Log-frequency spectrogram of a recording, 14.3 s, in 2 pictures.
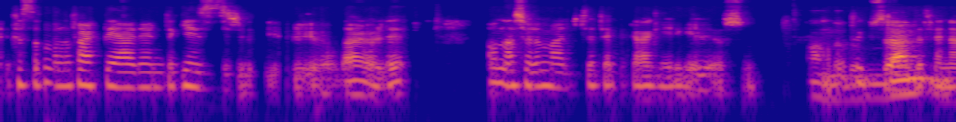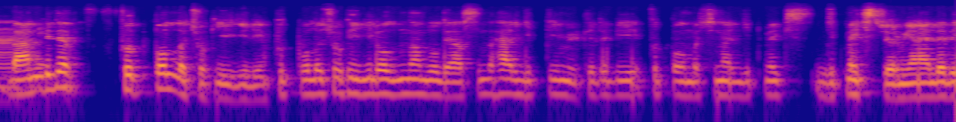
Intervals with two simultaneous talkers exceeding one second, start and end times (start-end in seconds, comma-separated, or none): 6.3-7.7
